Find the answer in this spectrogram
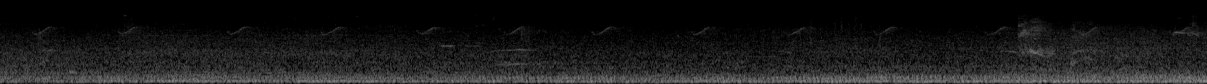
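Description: Outdoor ambience in which a bird repeats a short rising chirp about once a second over a steady background hiss, with a louder, sharper call about ten seconds in.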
